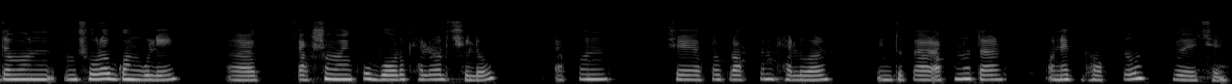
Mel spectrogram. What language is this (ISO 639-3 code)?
ben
